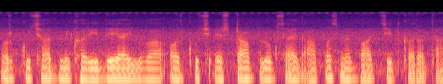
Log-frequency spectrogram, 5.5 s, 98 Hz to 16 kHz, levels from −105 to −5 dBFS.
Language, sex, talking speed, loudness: Bhojpuri, male, 175 wpm, -18 LUFS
